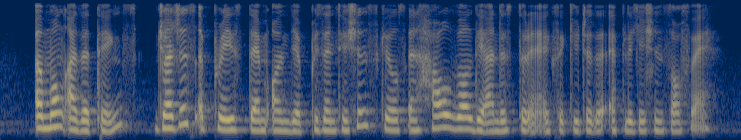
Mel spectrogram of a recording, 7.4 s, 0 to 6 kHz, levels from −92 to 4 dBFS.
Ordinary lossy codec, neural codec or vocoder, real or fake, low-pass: none; none; real; 5.4 kHz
